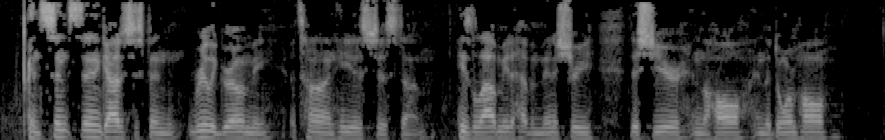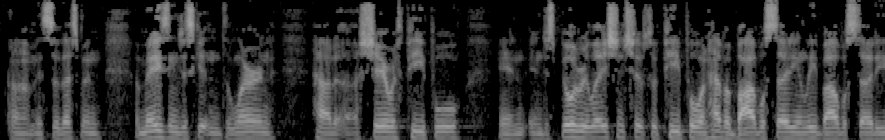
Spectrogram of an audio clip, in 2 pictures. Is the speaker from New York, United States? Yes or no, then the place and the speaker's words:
no; Nashville, Tennessee, United States; my story is a little bit different than Chaz's. I grew up in Nashville.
